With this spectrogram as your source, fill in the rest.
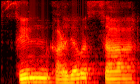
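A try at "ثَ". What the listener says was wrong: সিন নয়, ওটা সা খাড়া যাবার সা।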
